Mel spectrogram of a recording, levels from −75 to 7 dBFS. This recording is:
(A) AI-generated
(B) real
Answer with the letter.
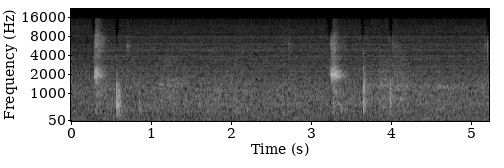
A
